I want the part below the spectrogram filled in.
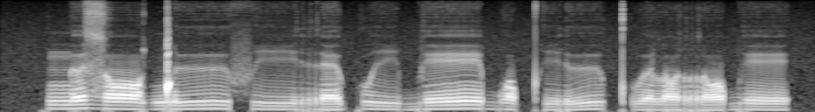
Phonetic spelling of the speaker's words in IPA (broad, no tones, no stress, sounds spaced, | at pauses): n̪ ə z ɔː ŋ͡ǃ ɨː f iː r ɛ kʷ iː b eː b ɔ pʰ i ɾ ɨː kʷʼ əː l ɔ r ɔ b eː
